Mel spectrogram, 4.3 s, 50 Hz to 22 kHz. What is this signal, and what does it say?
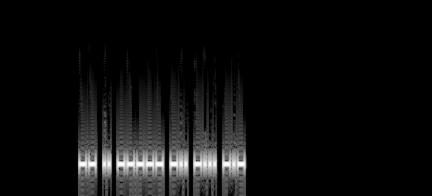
Morse code, heard as a keyed tone, about 51 wpm, 700 Hz. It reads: MI0DBK
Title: DXCC-100 Call Signs - 6 Characters - Repeated 2x - 50wpm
